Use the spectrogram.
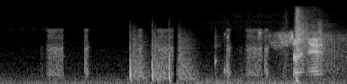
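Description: Bursts of gunfire in the military video game Arma 3, several sharp close shots spread over a few seconds, mixed with radio-style talk.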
